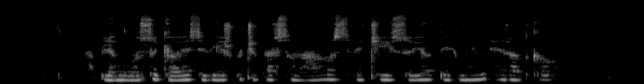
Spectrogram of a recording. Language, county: Lithuanian, Šiauliai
